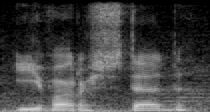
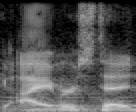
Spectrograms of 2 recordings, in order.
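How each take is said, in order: First: The name is said with a Nordic-style pronunciation. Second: The name is said with an English-style pronunciation. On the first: This follows the original language's sounds. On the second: This is the familiar way to say it.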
